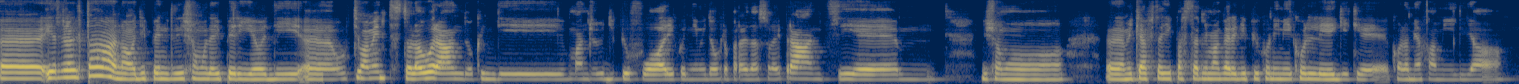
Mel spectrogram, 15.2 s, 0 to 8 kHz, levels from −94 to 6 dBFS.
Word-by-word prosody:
Eh, 210 -1 +7
in 230 - +9
realtà 255 +3 +6
no, 195 -3 +3
dipende, 200 0 0
diciamo, 200 0 -1
dai 195 0 +1
periodi. 185 -1 +1
Ehm, 185 -1 -1
ultimamente 220 +2 -3
sto 200 - 0
lavorando 195 -2 +4
quindi 185 -1 -6
mangio 190 0 -12
di 185 0 -10
più 195 +2 -2
fuori, 180 -1 0
quindi 180 -1 -12
mi 180 - -14
devo 180 0 -5
preparare 180 -1 -8
da 180 0 -7
sola 185 0 -10
i - - -18
pranzi 195 -2 -3
e, 180 0 +1
mhmm, 180 0 -20 0.4
diciamo, 180 -2 -4 0.4
ehm, 185 -1 +2
mi 190 - +1
capita 205 +1 +1
di 200 0 +1
passarli 200 -1 -2
magari 195 0 +1
di 195 - -1
più 195 0 -4
con 195 0 -3
i - - -2
miei 190 0 -3
colleghi 185 -2 -1
che 180 -2 -6
con 190 - -8
la 180 - -4
mia 180 0 -7
famiglia. 175 - -10
190 Hz, 180 wpm, -20 LUFS, 180-200 Hz, 0.4 s, in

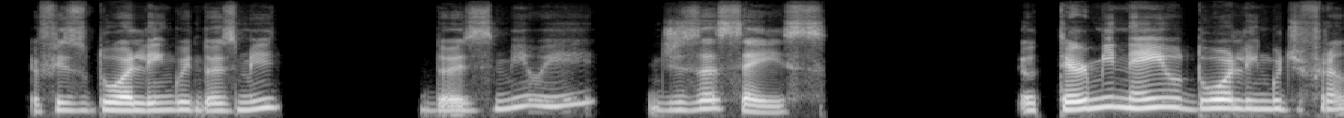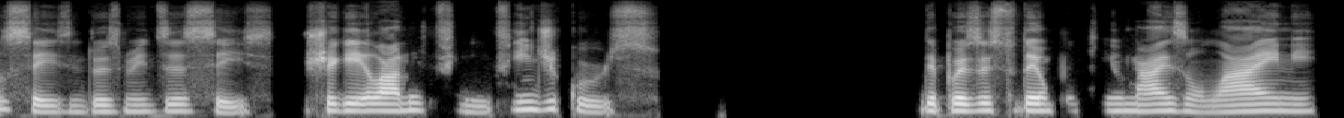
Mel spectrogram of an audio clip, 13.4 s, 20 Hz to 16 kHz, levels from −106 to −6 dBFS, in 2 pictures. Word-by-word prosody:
eu 165 - -7
fiz 195 +2 -4
o 190 - -9
Duolingo 195 0 +4
em - - -1
dois 185 -1 -2
mil 210 +4 -1 0.6
e 200 - -22
dois 100 - -2
mil 275 +7 -4
e 325 +6 -5 0.3
dezesseis. 195 -8 -1 1.0
Eu 190 - -1
terminei 250 +4 +6
o 265 - 0
Duolingo 235 0 +4
de 205 -2 -8
francês 170 -8 -3
em 155 - -11
2016, 165 -2 -6 0.2
cheguei 185 -1 +2
lá 180 -1 +6
no 195 +1 -4
fim, 155 -4 -12
fim 210 +1 -4
de 225 +2 -3
curso. 155 -7 -9 1.3
Depois 185 -1 +2
eu 190 - +1
estudei 185 0 +2
um - - -2
pouquinho 180 0 -11
mais, 175 +1 0
online. 175 +3 -1
185 Hz, 150 wpm, -23 LUFS, 170-215 Hz, 1.3 s, terminei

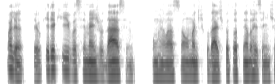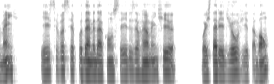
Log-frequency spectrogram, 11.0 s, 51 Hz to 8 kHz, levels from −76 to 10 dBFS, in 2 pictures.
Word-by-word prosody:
Olha, - - +1 0.2
eu 100 - -5
queria 120 +6 +1
que 130 -2 -4
você 100 0 -6
me 100 0 +4
ajudasse 100 +1 +4 0.4
com 95 - -5
relação 95 0 -3
a - - -1
uma 100 0 +1
dificuldade 90 -2 -1
que - - -24
eu - - -2
tô 100 - -2
tendo 100 0 -1
recentemente. 95 -8 -2 0.4
E 110 - -4
aí 115 +1 -1
se 115 +3 -15
você 120 0 -3
puder 105 0 +4
me 105 - +2
dar 100 -1 +4
conselhos, 100 +1 -4
eu 110 0 -1
realmente 105 +2 +1 0.8
gostaria 95 0 +3
de 100 +3 -7
ouvir, 105 -4 +1
tá - - -9
bom? 95 +7 +2
100 Hz, 175 wpm, -26 LUFS, 95-105 Hz, 0.8 s, me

